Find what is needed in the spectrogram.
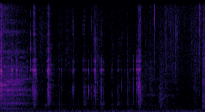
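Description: Faint, scattered small clicks and taps of hands handling small hardware and the parts of a camera rig on a desk, over a low steady hum.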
